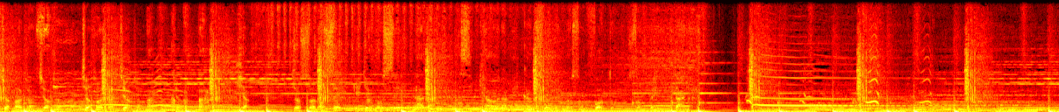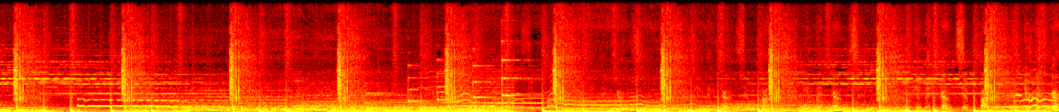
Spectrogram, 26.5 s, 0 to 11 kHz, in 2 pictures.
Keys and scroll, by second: 19.9 z, 24.5 0.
